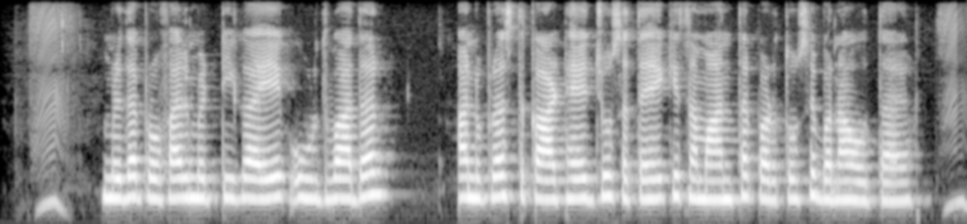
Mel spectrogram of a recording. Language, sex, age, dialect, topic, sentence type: Hindi, female, 18-24, Kanauji Braj Bhasha, agriculture, statement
